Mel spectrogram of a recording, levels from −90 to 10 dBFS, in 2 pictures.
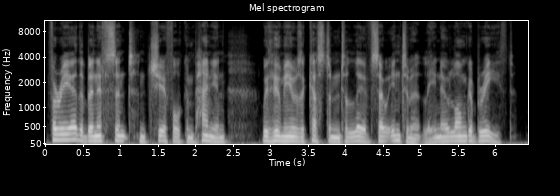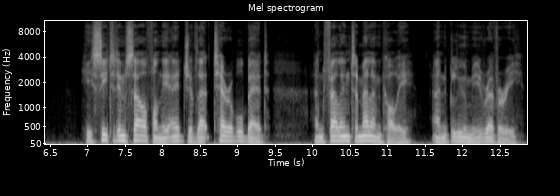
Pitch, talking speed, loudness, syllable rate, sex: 110 Hz, 165 wpm, -18 LUFS, 5.8 syllables/s, male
